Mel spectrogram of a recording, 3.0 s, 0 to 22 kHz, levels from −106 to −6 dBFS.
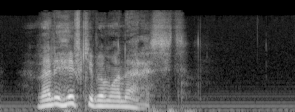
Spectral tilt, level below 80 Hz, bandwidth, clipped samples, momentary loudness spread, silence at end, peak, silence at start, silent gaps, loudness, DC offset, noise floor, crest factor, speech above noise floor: -5 dB/octave; -58 dBFS; 15.5 kHz; under 0.1%; 16 LU; 1.15 s; -12 dBFS; 0.35 s; none; -27 LUFS; under 0.1%; -62 dBFS; 18 dB; 35 dB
